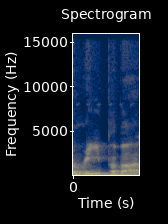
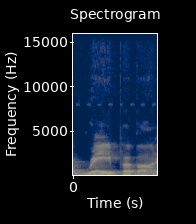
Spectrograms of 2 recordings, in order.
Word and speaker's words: Reeperbahn: Yeah, and Ben, it's not the Reeperbahn, like the actual German, they say like Reeperbahn. It almost sounds like the word that. But yeah, the English people, because they don't get the A sound, the A with the two dots on it, basically.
